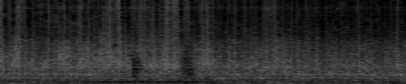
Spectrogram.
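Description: Heavy rain pattering densely on a car's windscreen and roof, heard from inside the cabin over the low rumble of the moving car.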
